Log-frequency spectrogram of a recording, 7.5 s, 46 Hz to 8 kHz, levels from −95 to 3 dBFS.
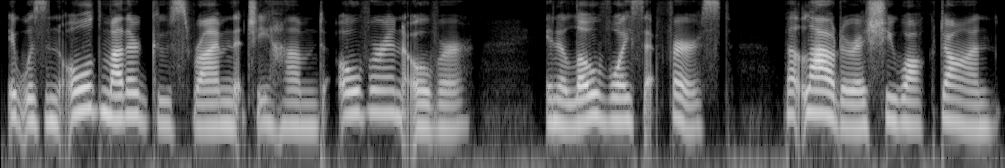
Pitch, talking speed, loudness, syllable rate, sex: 190 Hz, 200 wpm, -21 LUFS, 5.3 syllables/s, female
